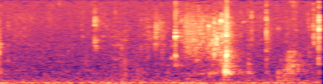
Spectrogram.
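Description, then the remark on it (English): Someone takes a few quiet sips of water, with soft wet swallowing and small liquid clicks scattered irregularly over a faint background hum, no talking. “Uh, okay, I already re- I already need water because I can't stop talking.”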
